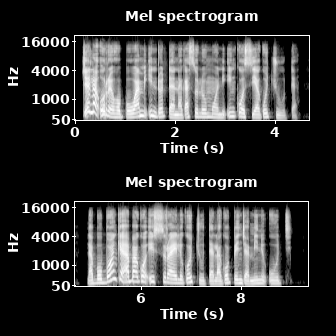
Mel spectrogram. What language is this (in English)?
North Ndebele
